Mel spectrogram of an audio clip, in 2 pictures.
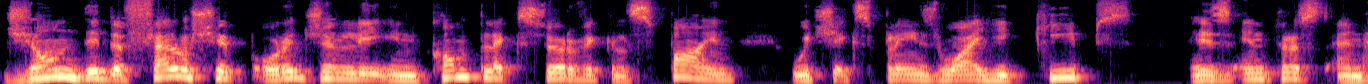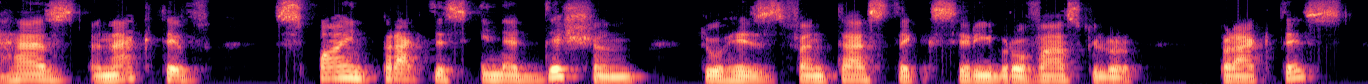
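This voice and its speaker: A man from Lebanon hosts an online medical conference, introducing each guest with admiring remarks. His delivery is steady and mid-pitched, often broken by fillers and self-corrections. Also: moderate pace. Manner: warm, admiring, with frequent fillers and restarts. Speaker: moderator introducing panelists and speakers.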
